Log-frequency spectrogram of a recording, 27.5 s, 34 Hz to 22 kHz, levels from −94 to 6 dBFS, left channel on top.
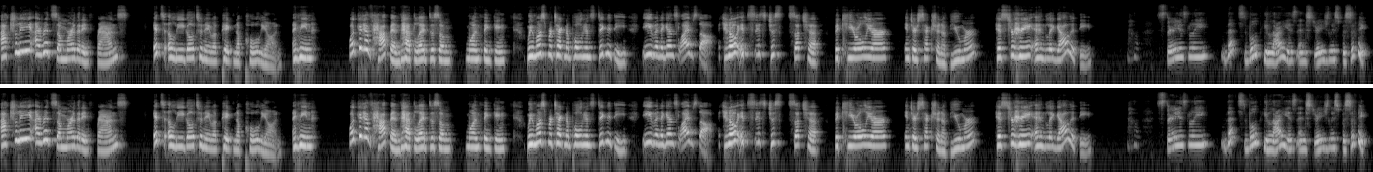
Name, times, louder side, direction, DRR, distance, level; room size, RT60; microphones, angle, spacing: voice 1, 0.0-2.5 3.1-6.3 7.0-9.0 9.3-12.5 12.9-16.4 16.7-17.8 18.1-19.5 19.9-21.8, equal, ahead, 0.6 m, -24 dB
voice 2, 23.3-24.1 24.4-27.3, right 1 dB, 80° right, 2.0 m, -29 dB
7.6 x 3.8 x 4.6 m
head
